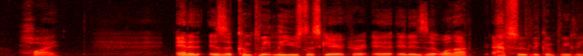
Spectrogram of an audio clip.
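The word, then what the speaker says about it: 淮: The next character is pronounced Huai. Huai.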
